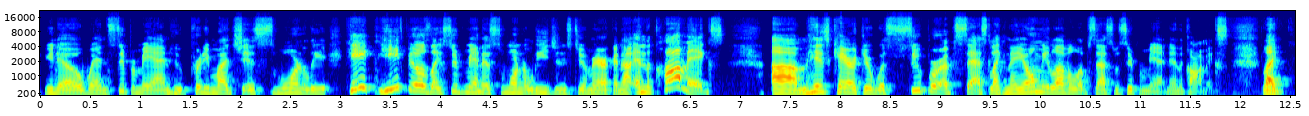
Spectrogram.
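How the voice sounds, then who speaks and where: A woman casually recapping TV episodes as a vlog host, animated, often acting out lines and dropping in "you know". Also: mid-range voice, fairly quick. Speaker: host of a comic TV review vlog.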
